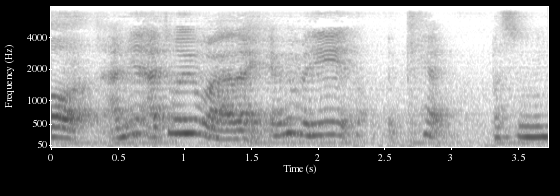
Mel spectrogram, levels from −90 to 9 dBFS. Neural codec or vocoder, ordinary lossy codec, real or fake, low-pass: codec, 16 kHz in and 24 kHz out, 1 kbps, XY-Tokenizer; none; fake; 7.2 kHz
